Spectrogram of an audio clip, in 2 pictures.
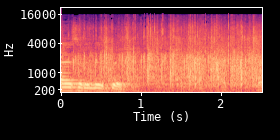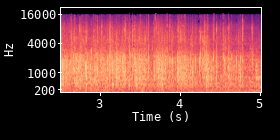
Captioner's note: audience applauding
